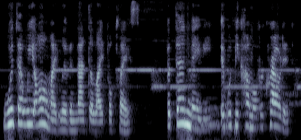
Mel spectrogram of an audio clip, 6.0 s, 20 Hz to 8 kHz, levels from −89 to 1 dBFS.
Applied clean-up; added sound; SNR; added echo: classical method WPE with log-MMSE.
